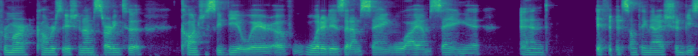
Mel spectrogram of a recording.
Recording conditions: video call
